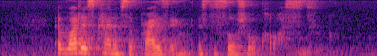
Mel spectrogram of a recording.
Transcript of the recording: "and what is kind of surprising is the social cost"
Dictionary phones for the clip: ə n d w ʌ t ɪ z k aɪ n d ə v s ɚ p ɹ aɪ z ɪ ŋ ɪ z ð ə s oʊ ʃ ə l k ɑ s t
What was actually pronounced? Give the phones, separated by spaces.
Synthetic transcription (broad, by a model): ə n w ʌ t ɪ z k aɪ n d ə v s ɚ p ɹ aɪ z ɪ ŋ ɪ z ð ə s oʊ ʃ l k ɑ s t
